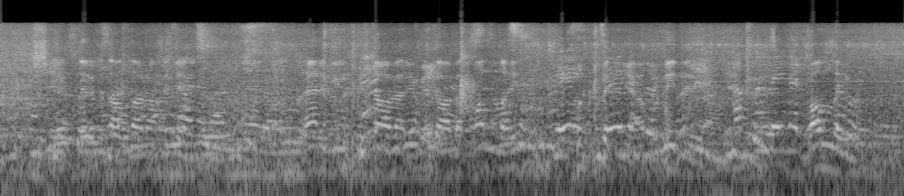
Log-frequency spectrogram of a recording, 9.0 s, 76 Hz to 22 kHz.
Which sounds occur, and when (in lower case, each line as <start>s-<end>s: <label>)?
0.0s-9.0s: hubbub
0.0s-9.0s: roadway noise
0.3s-5.3s: man speaking
3.4s-3.6s: generic impact sounds
4.5s-4.6s: tick
5.6s-7.2s: man speaking
5.8s-6.1s: generic impact sounds
7.4s-7.5s: tick
8.0s-8.6s: man speaking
